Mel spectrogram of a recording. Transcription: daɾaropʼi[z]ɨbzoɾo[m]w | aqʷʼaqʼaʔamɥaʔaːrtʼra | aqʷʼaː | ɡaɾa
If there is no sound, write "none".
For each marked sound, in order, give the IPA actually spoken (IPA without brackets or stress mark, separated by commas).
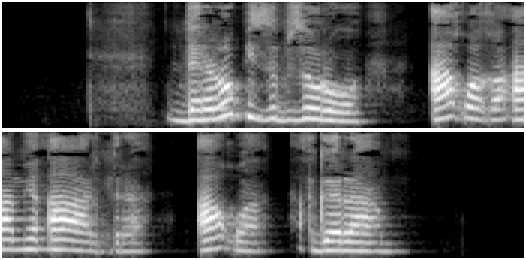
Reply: z, none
